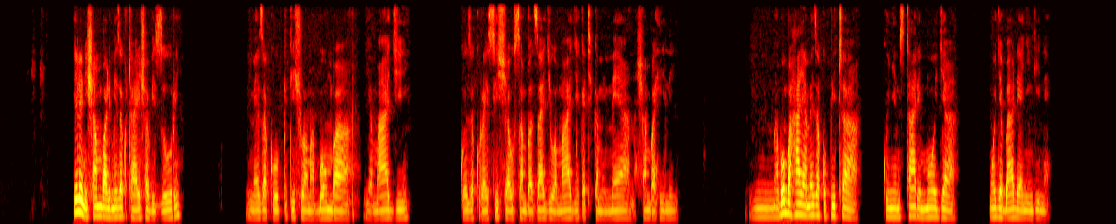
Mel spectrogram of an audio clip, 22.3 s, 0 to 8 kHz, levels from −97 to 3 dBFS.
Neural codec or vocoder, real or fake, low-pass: none; real; 7.2 kHz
